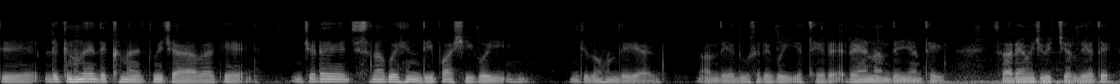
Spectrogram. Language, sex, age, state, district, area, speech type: Punjabi, male, 45-60, Punjab, Amritsar, urban, spontaneous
